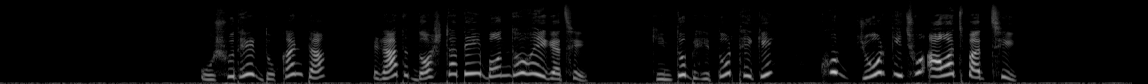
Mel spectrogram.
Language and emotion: Bengali, fearful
